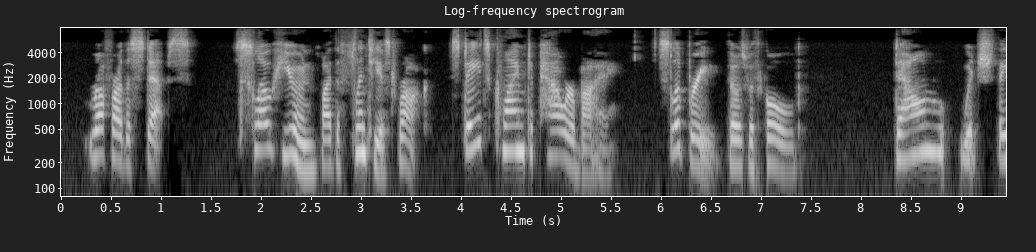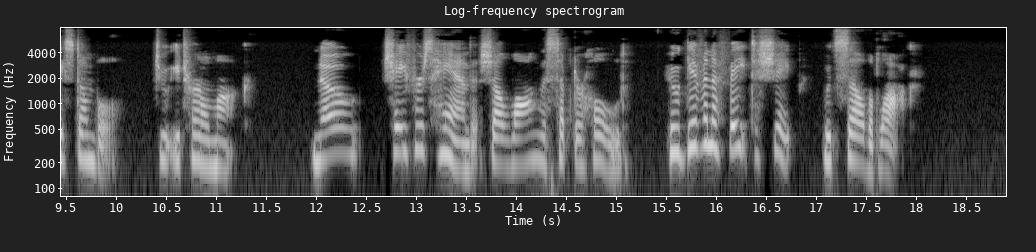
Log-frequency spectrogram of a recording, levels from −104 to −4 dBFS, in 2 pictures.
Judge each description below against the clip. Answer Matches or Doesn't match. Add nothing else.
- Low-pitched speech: Doesn't match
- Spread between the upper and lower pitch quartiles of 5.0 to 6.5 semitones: Matches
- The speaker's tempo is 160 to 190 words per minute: Doesn't match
